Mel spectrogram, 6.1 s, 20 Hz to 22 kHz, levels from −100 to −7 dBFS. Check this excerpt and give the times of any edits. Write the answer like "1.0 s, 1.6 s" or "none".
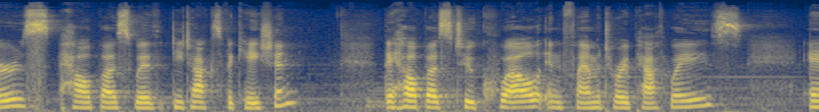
none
